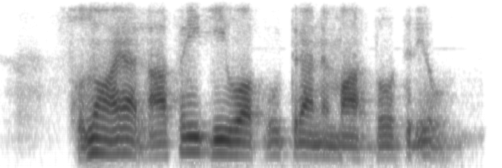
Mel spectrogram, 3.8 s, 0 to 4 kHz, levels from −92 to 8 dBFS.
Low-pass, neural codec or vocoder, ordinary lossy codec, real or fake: 3.6 kHz; codec, 16 kHz, 0.5 kbps, FunCodec, trained on LibriTTS, 25 frames a second; Opus, 24 kbps; fake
